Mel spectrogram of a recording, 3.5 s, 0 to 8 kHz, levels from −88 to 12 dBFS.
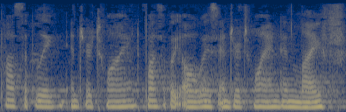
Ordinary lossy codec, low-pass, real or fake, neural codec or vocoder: MP3, 32 kbps; 7.2 kHz; real; none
